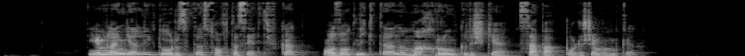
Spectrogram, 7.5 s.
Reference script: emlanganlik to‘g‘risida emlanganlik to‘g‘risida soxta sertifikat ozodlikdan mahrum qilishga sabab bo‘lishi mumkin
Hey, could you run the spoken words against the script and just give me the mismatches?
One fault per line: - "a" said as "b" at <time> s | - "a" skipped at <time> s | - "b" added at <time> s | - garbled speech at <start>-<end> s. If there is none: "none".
- "emlanganlik to‘g‘risida" skipped at 2.0 s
